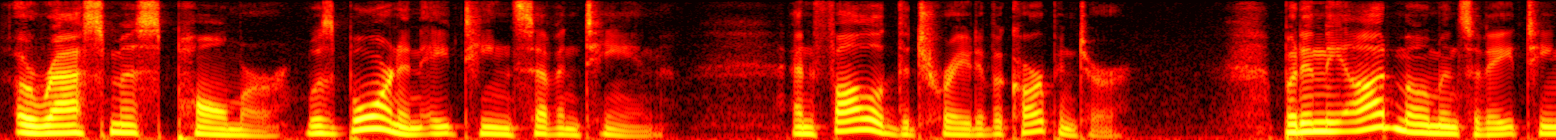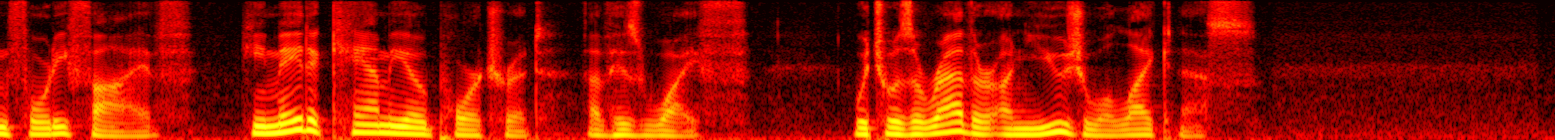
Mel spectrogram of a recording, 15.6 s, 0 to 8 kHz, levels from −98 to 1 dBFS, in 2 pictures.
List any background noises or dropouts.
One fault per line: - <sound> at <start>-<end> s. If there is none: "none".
none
